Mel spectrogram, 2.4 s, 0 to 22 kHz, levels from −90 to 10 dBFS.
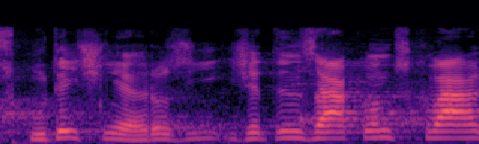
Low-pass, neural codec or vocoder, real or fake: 9.9 kHz; none; real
